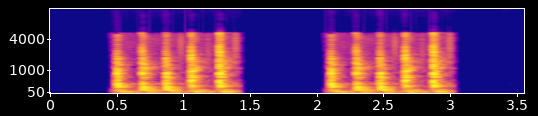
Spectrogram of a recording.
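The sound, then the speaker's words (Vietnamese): Loud pounding on a room door early in the morning: two bursts of heavy, rapid knocks with a short silence between them. “Đột nhiên bị tiếng đập cửa làm cho giật mình.”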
